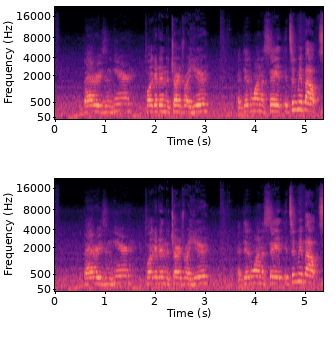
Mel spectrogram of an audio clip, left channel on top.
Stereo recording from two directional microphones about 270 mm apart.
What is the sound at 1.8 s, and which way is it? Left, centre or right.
Speech, centre.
